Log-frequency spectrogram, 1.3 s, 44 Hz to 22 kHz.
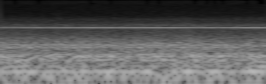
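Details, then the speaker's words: Jeep with roof-mounted light bar at highway speed (whistle only above about 45 mph): steady high-pitched whistle over road and engine rumble, air whistling through the light bar vents; light bar wind whistle. "there it is okay so you can hear that it's not terrible but on Jeep trips like we do Jeepers do you know it's Offroad and such you know 4 and a half 5 hours it's it's death to be honest"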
